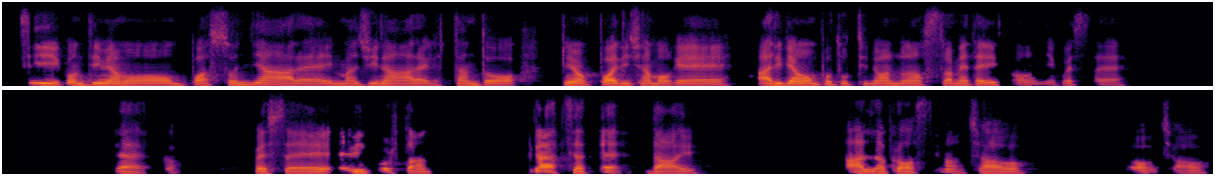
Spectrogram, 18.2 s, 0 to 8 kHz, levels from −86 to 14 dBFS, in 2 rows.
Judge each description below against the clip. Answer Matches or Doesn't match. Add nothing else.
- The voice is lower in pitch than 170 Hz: Matches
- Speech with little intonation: Matches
